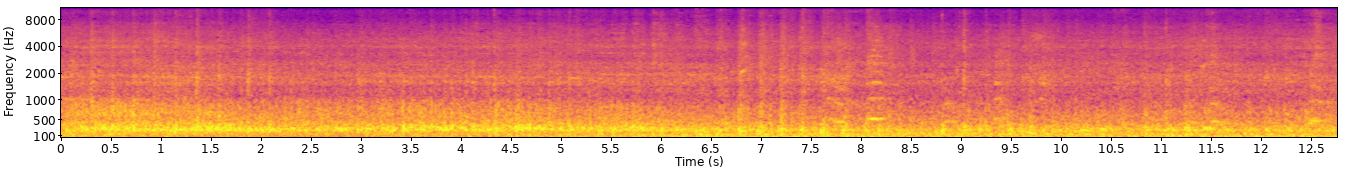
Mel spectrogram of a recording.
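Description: Freight train cars rolling past: a steady rumble of steel wheels on rail, with clacking as the wheels cross rail joints.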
